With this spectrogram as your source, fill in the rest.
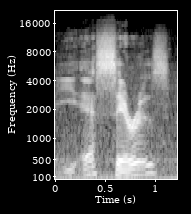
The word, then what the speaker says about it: Tsaerres: It's spelled very strangely, though, so it is Tsaerres, Ceres.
